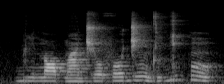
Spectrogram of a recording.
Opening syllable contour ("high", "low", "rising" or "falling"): low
